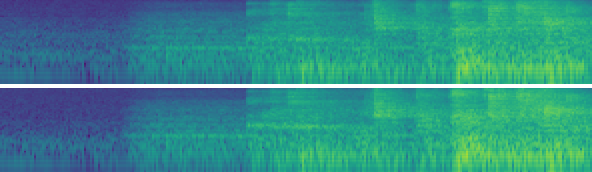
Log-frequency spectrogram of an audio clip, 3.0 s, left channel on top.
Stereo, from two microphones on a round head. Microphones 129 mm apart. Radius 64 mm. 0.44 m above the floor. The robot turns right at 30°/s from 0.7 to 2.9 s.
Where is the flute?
No flute in this recording.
